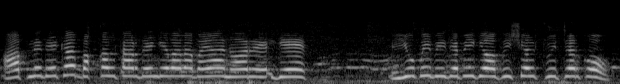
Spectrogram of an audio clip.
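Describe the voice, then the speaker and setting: A woman's voice: very high-pitched, steady tone, unhurried, slight background noise. A woman moderating a live TV news panel debate as its anchor. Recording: dull, band-limited broadcast audio.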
